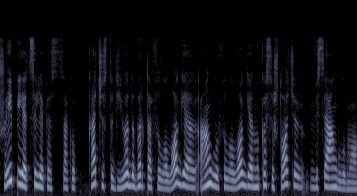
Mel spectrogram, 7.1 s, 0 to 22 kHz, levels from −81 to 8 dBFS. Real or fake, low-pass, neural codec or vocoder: real; 9.9 kHz; none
